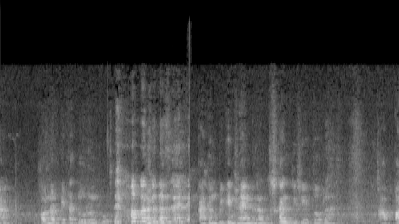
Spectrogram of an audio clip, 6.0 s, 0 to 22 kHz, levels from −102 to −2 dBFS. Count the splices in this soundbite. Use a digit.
1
